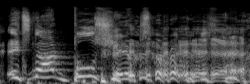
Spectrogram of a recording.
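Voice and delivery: high-pitched, drawn-out mock scream; retold scream. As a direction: imitate a TSA guy screaming in outrage. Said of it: "dude, he screamed it".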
